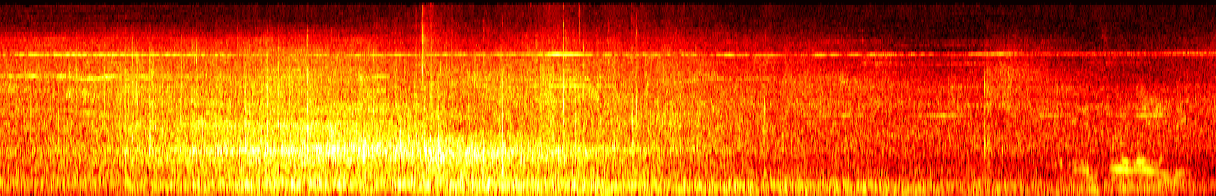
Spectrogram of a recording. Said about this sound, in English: this airplane has no problem flying in a very small space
